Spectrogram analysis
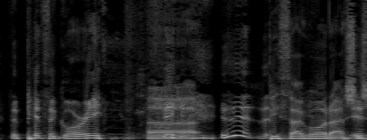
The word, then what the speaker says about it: Pythagoras: Is the correct Greek pronunciation the Pythagorean? Is it Pythagoras is how you say it.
